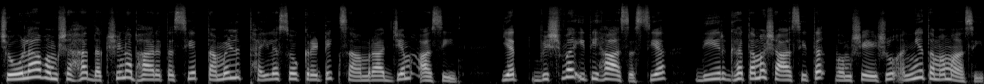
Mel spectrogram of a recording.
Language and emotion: Sanskrit, neutral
